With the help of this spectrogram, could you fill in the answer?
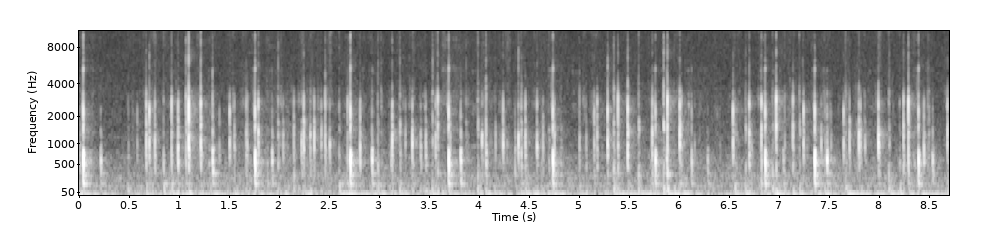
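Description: Fingertips type steadily on a cream compact mechanical keyboard with PBT plastic keycaps. The result is a quick, uneven patter of short, dry clacks centred around the mid range near 560 Hz, with a bright top. Each keystroke dies away almost instantly.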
